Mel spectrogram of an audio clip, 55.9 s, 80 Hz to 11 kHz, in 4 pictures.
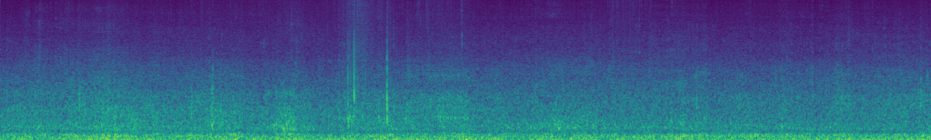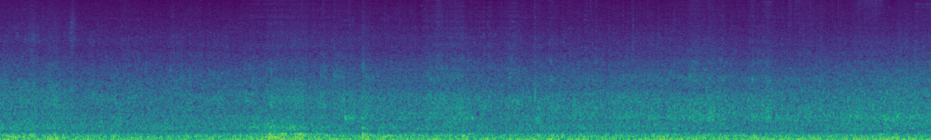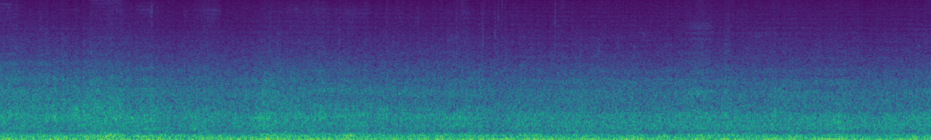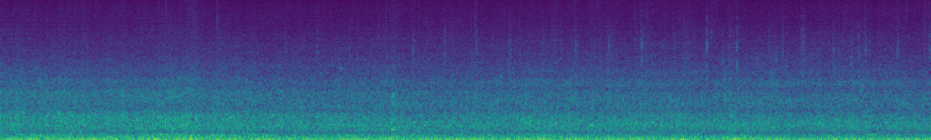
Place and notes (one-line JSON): {"title": "berlin, plänterwald: spreeufer, steg - coal freighter passing", "date": "2014-01-26 16:20:00", "description": "a coal freighter is arriving fron teh south-east germn lignite region. the ice on river Spree isn't yet thick enough for requiring an icebreaker, so these transporters open up the waterway by themself.\n(SONY PCM D50, DPA4060)", "latitude": "52.47", "longitude": "13.49", "altitude": "31", "timezone": "Europe/Berlin"}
